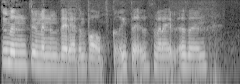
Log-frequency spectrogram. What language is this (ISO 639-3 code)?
cym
